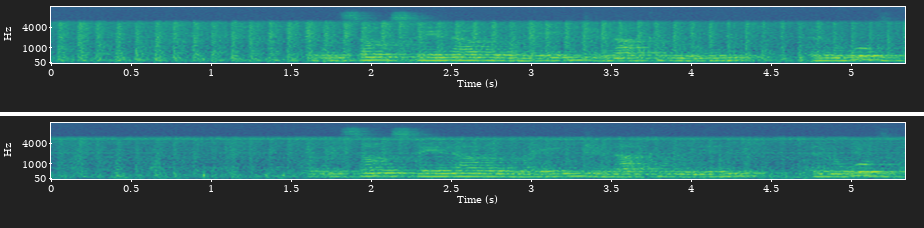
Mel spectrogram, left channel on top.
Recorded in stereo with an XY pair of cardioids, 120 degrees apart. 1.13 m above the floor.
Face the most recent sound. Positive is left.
turn(degrees=20)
